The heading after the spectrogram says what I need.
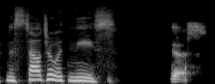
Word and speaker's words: Nese: Nostalgia with Nese. Yes. Just remember, I'm Japanese. And that's where the knees comes from. The knees. Nese. Yes. Nese. A lot Yes, of people Nostalgia with get it- Nese.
